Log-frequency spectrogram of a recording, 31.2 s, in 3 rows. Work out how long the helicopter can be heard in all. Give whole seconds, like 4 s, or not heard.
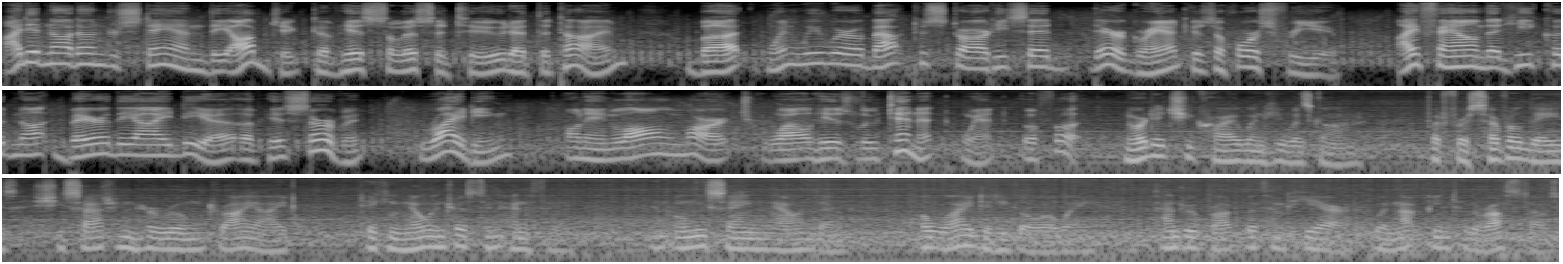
31 s.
